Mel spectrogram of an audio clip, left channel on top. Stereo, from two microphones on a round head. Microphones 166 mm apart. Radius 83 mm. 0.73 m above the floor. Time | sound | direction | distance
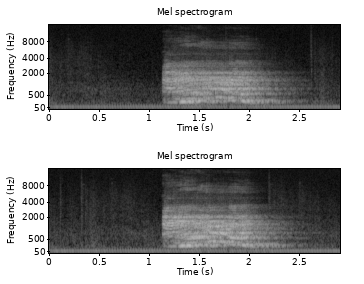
1.1 | a shout | 25° right (ahead or behind) | 1.4 m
